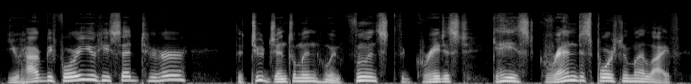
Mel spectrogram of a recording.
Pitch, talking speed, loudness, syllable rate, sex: 145 Hz, 180 wpm, -18 LUFS, 5.0 syllables/s, male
